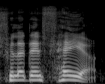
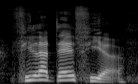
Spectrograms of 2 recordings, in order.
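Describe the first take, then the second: First: Philadelphia in a Greek way, with the ending closer to -ea; Greek pronunciation. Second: Said in the usual way. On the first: Shown as a demonstration. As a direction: say Philadelphia the way Greek would sound it. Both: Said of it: "Oder griechisch".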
